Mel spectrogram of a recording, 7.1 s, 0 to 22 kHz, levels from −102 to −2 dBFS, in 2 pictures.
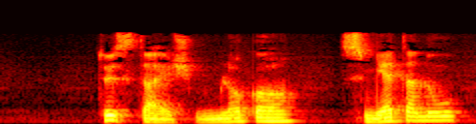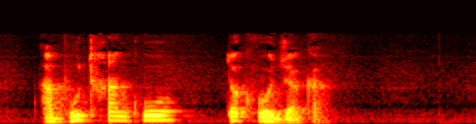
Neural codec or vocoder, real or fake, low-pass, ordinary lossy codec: none; real; 7.2 kHz; MP3, 48 kbps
